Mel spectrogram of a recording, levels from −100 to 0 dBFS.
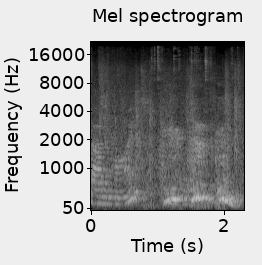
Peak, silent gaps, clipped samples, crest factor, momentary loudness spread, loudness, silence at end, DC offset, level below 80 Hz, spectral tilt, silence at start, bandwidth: -20 dBFS; none; under 0.1%; 16 dB; 8 LU; -36 LUFS; 0 s; under 0.1%; -70 dBFS; -4.5 dB/octave; 0 s; over 20 kHz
